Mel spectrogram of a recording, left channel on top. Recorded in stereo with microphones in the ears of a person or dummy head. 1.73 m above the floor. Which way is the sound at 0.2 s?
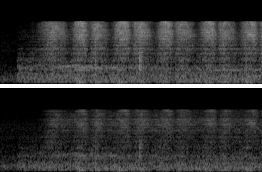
75° left (ahead or behind).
